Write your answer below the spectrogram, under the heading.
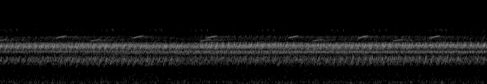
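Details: Chorusing frogs in a backwater: constant high-pitched trilling hum from many animals, overlaid by short upward chirps every half second or so.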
